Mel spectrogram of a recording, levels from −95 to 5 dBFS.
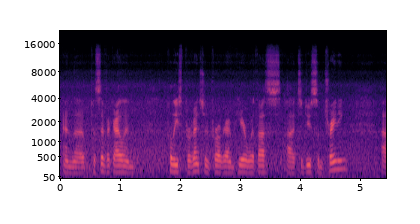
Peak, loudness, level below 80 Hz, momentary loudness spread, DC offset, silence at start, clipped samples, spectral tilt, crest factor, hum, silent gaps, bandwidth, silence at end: -16 dBFS; -36 LUFS; -72 dBFS; 16 LU; under 0.1%; 0 s; under 0.1%; -3.5 dB/octave; 20 dB; none; none; 16 kHz; 0 s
